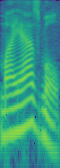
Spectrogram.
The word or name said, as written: miasmal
